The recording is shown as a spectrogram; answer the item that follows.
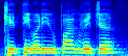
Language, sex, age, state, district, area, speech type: Punjabi, male, 30-45, Punjab, Mansa, urban, spontaneous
